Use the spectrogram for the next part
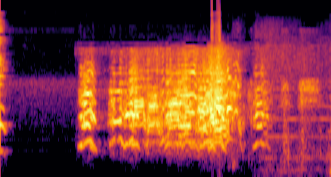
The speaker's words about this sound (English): It's a goose. Yeah! A goose. Here's what a goose sounds like, by the way.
